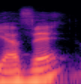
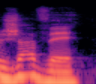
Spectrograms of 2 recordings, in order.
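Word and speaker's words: Yahweh: Mas os estudiosos, os melhores estudiosos, sempre vão apontar nessa direção, de que Yahvé ou mesmo Javé sejam as pronúncias assim mais apropriadas para esse nome.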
